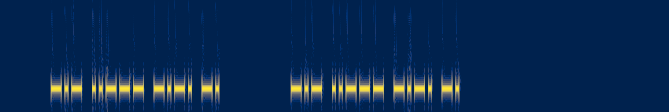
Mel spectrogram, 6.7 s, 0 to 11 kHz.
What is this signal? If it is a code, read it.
Morse code, heard as a keyed tone, about 36 wpm, 700 Hz. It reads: K2CN K2CN
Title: USA Call Signs - 4 Characters - Repeated 2x - 35wpm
